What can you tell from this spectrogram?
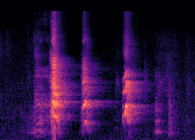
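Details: Poodles with cabin fever barking indoors: three loud, ringing barks about half a second apart, each with a strong tonal tail, followed by two softer short yips.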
